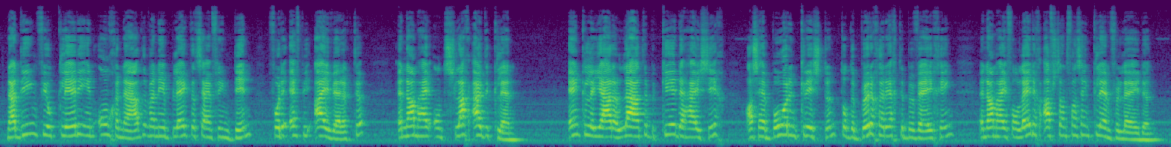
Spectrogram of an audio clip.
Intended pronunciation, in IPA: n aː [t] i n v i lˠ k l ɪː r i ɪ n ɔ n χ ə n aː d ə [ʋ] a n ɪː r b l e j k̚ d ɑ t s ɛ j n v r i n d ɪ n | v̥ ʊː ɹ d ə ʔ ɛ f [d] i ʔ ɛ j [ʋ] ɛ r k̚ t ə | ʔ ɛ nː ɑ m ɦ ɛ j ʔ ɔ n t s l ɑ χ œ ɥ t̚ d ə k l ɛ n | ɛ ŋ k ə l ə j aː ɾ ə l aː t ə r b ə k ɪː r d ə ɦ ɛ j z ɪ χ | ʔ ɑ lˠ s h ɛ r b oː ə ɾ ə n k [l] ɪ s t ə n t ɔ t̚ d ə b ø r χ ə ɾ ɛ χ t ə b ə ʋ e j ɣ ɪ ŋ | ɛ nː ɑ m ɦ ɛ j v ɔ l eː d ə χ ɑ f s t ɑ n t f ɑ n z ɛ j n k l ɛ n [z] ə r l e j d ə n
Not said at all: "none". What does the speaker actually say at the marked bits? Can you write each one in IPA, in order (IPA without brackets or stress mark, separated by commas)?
d, ʋ, b, ʋ, r, v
